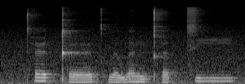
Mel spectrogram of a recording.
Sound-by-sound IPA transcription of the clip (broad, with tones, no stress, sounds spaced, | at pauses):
t̪ʰ œː˥ t̚ kʰ œː˨˥ kʷʰ ɐ˨˥ w ɐ˧ ŋ t̪ʰ ɐ˨˥ t̚ t͡s iː˥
